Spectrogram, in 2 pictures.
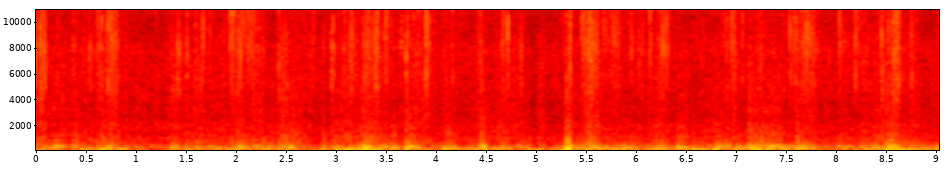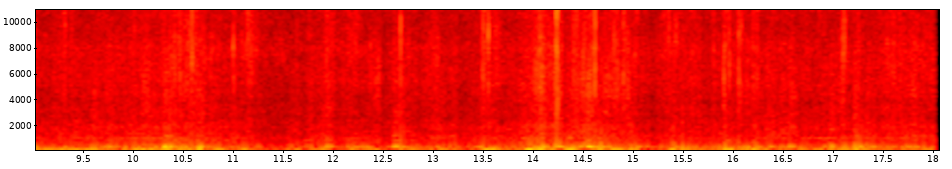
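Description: A colony of honey bees buzzing together: a steady low drone of many wings that swells and dips a little, with small clicks and taps scattered through it.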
